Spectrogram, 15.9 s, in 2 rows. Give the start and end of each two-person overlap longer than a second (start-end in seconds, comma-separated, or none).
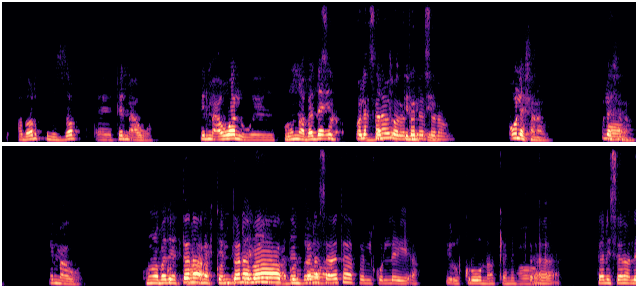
4.0-5.5, 9.9-12.1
